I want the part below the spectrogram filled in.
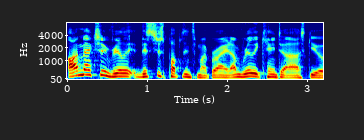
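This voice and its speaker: A man speaks with an Australian accent. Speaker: podcast host. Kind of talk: interview podcast.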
